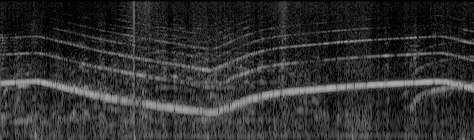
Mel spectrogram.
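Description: A local fire brigade truck's siren wails loudly in a parade, its pitch sliding slowly down and then climbing back up in one long sweep over a steady rumble of outdoor noise.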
